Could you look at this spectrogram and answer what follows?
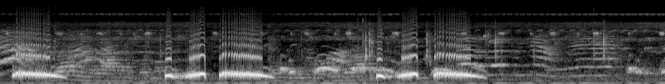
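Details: A female spotted dove calls for the male with loud, rough cooing phrases, short upswept notes followed by longer descending ones, repeated in quick pairs, then fading into softer trailing coos.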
